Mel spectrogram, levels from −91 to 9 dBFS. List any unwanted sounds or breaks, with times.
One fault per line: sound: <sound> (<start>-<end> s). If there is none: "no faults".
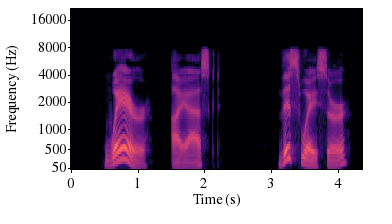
no faults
